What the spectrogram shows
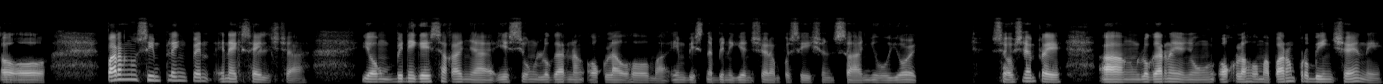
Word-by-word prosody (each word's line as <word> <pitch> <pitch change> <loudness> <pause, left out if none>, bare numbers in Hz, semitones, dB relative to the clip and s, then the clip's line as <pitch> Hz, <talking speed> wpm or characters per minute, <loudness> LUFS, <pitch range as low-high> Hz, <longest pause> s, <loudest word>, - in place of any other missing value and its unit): oo. 105 -2 +1 0.6
Parang 230 +4 +9
simpleng 185 -2 -1
pen 165 -2 0
in-exile 130 -4 +1
siya. 90 +2 -8 0.5
Yung 125 -3 0
binigay 140 0 +3
sa - - -1
kanya 115 -4 0
is 115 +1 -3
yung 115 0 -7
lugar 115 +1 -2
ng 110 0 -7
Oklahoma 105 -3 -4
imbes 110 0 -6
na 115 - -4
binigyan 105 -1 -6
siya - - -3
ng 100 - -7
position 105 0 -7
sa 100 0 0
New 105 -1 -10
York. 110 +1 -4 0.7
So, 110 - -1
siyempre 145 -5 +3 0.4
ang 115 0 +7
lugar 125 +1 +4
na 135 - +1
yun, 120 -3 -1
yung 110 0 -7
Oklahoma 120 -1 0
parang 130 +6 +3
probinsya 125 0 0
yun, 95 -8 -9
115 Hz, 150 wpm, -28 LUFS, 105-130 Hz, 0.7 s, Parang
